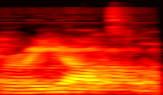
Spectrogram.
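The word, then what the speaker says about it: Raoult: w oh my gosh real stolen this is the correct pronunciation real law okay so this is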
